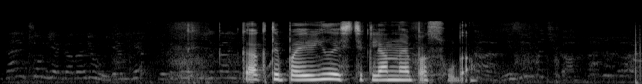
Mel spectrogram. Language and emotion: Russian, neutral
